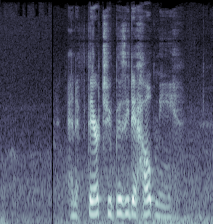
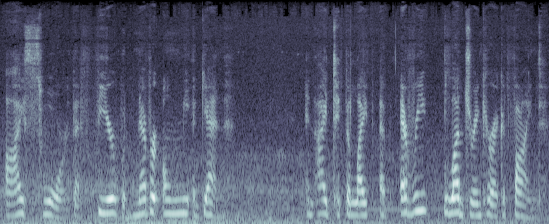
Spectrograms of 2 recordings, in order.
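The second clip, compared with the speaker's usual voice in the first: normal talking voice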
